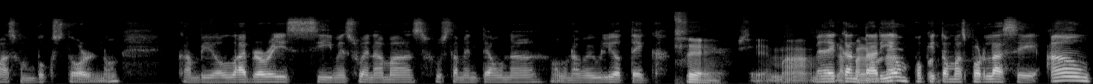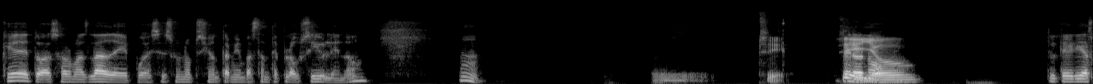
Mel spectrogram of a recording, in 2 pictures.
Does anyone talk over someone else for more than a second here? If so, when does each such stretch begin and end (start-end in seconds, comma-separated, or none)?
8.1-9.6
